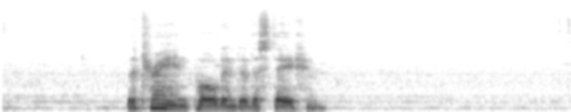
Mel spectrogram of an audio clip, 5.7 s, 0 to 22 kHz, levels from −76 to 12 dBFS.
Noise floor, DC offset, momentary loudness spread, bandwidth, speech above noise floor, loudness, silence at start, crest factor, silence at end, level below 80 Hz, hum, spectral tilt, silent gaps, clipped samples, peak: -59 dBFS; under 0.1%; 15 LU; 11 kHz; 45 dB; -15 LUFS; 1.25 s; 16 dB; 2.45 s; -58 dBFS; none; -8.5 dB/octave; none; under 0.1%; -2 dBFS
